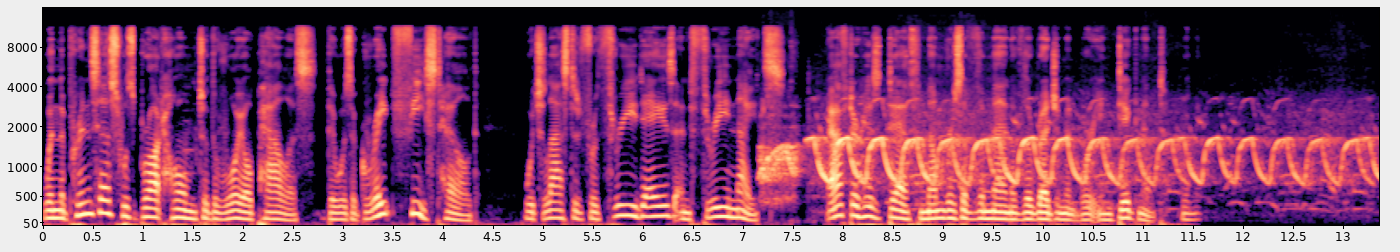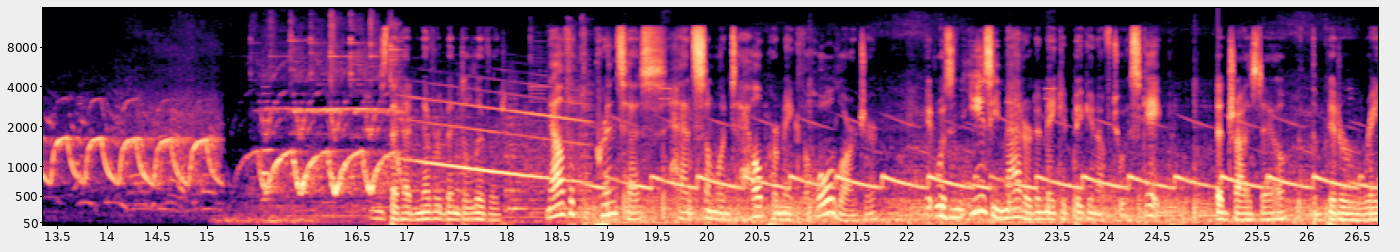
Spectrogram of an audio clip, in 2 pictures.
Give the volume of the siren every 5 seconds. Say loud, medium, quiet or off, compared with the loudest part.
off, loud, medium, loud, loud, loud.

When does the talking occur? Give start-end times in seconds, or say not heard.
0.0-11.6, 16.6-26.6.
